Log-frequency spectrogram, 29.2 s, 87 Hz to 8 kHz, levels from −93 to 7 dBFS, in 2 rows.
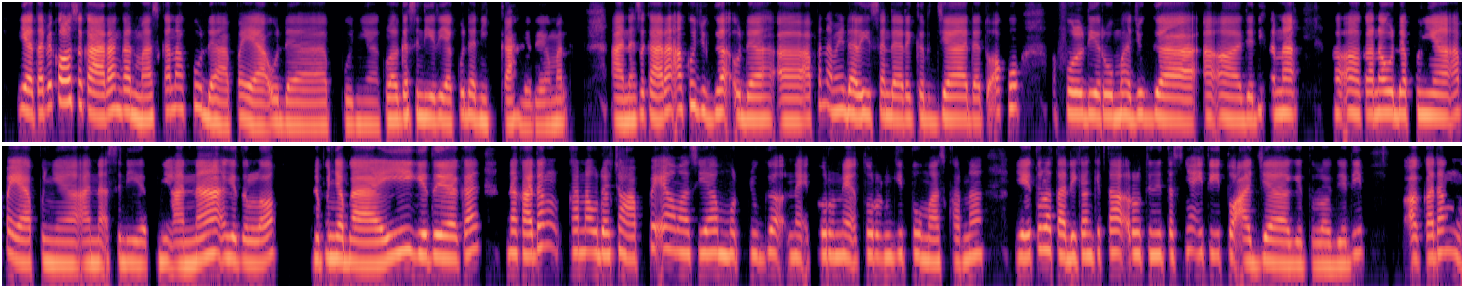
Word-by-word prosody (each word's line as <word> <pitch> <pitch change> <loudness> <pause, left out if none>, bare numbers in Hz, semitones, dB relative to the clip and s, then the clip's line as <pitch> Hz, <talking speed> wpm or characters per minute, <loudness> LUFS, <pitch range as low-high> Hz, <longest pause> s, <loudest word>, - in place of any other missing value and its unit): Iya, 250 -3 +4
tapi 225 +3 +1
kalau 325 0 +8
sekarang 235 -4 +4
kan, 235 -1 +2
Mas, 190 +1 +1
kan 245 +2 -3
aku 255 +1 -4
udah, 180 -7 +1
apa 200 - -7
ya, 160 -4 +1
udah 160 -2 -3
punya 165 -1 -5
keluarga 185 +2 +2
sendiri, 195 -2 +1
aku 180 +5 -4
udah 205 - 0
nikah, 175 -1 -2
gitu 155 -1 -7
ya - - -5
Man. 175 +2 -3 0.4
Ah 180 -1 +2
nah, 180 - +2
sekarang 205 +3 +2
aku 255 +3 +1
juga 230 0 0
udah, 190 -1 +1
eee, 180 0 +1
apa 190 - -13
namanya, 235 -3 +1
udah 205 - +4
resign 210 0 0
dari 190 -1 0
kerja, 190 0 0
udah 185 0 -2
tuh - - -5
aku 230 +4 -2 0.4
full 220 +1 +3
di 210 - +4
rumah 205 0 +2
juga, 190 -3 +3
heeh, 200 -1 0
jadi 190 +5 -3
karena 225 0 +2 0.5
heeh, 225 0 +1
karena 220 +1 +2
udah 220 -1 +3
punya, 215 -1 +1 0.2
apa 225 +4 -6
ya, 195 -3 +2
punya 185 -2 -2
anak 185 0 -2
sendi 190 -1 -3 0.2
punya 195 -1 -2
anak, 215 +5 +4
gitu 205 -2 0
loh, 205 +6 0 0.4
udah 210 - -1
punya 215 -1 +4
bayi, 200 +7 +3
gitu, 235 -1 +3
ya 220 -2 +5
kan, 255 +5 0 0.3
nah, 255 - +2
kadang 295 +6 +1
karena 265 0 -3
udah 250 -1 +3
capek 250 +5 -2
ya, - - -1
Mas, 250 -1 -1
ya, 255 0 +1
mood 240 -1 0
juga 245 +1 -3
naik 220 -4 -6
turun 240 -1 0
naik 215 -4 -1
turun 230 -1 -2
gitu, 240 -1 -3
Mas. 200 -1 -1
Karena 210 +4 -3 0.3
ya, 225 0 +3
itulah 285 +3 0
tadi, 230 -3 +2
kan 240 +1 0
kita 255 +1 -1
rutinitasnya 245 +2 -3
itu-itu 245 -1 -6
aja, 190 -2 +1
gitu 180 0 -6
loh. 175 -1 -2
Jadi, 180 +9 -4 0.4
eee, 215 - 0
kadang 230 +5 -1
215 Hz, 190 wpm, -21 LUFS, 190-240 Hz, 0.5 s, kalau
